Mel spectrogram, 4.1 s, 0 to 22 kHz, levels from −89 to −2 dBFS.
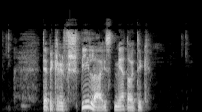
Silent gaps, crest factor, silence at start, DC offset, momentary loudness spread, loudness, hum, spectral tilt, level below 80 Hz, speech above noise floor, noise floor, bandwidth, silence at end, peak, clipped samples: none; 18 dB; 0.45 s; under 0.1%; 12 LU; -15 LUFS; none; -3 dB/octave; -48 dBFS; 52 dB; -68 dBFS; 10.5 kHz; 1.1 s; 0 dBFS; under 0.1%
